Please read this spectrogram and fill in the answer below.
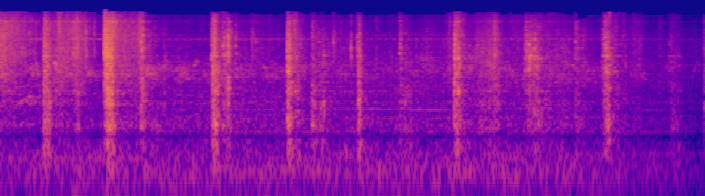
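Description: A hand hoe chopping into soil and roots in irregular sharp blows, roughly one or two a second, fading out near the end.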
